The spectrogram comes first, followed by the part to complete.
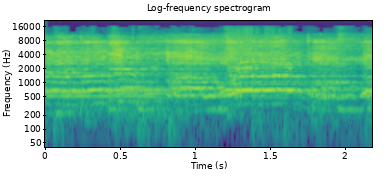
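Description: Live band music with several voices singing together in sustained, gliding notes, recorded from the audience.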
